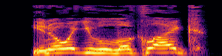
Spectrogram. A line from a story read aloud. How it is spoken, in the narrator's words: I bellow, anger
